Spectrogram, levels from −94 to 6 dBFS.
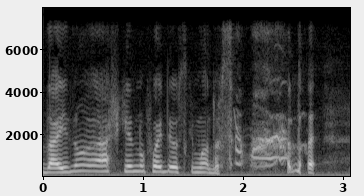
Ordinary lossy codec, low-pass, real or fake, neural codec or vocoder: none; 7.2 kHz; real; none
